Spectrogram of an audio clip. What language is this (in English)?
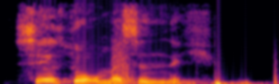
Kabyle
